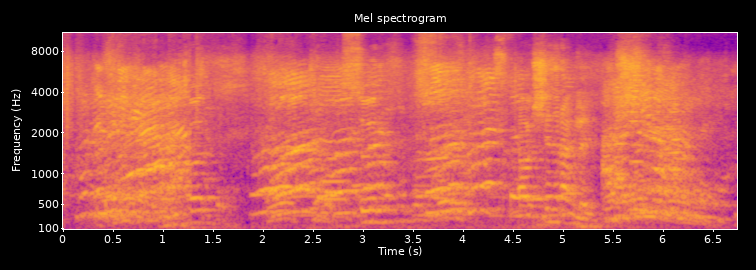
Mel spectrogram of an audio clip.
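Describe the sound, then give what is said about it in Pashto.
Children's voices at a village school near Tarinkot, where the classrooms have no proper roofs and bullet-holed walls: several young voices talk loudly in near-continuous bursts with short pauses between them. “دا ماشومان د ترینکوټ شاراړون په سولاسي مکی په یوداسي شونځي کې په زده کړو بوخت دي”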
